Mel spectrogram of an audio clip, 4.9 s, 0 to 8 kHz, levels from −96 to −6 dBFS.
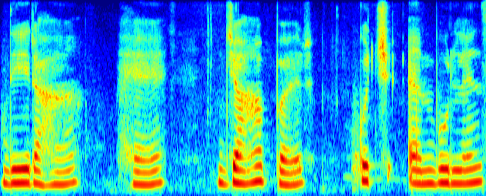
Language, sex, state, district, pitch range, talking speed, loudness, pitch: Hindi, female, Himachal Pradesh, Shimla, 195-215 Hz, 100 wpm, -19 LUFS, 205 Hz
